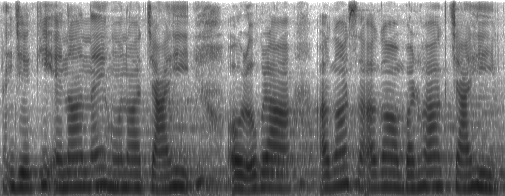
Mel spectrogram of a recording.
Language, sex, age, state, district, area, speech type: Maithili, female, 18-30, Bihar, Supaul, urban, spontaneous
